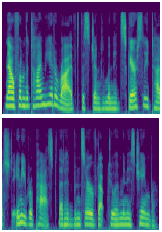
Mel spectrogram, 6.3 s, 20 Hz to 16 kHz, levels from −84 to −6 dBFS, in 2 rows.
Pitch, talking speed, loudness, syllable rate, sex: 170 Hz, 230 wpm, -22 LUFS, 5.6 syllables/s, female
